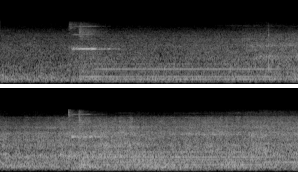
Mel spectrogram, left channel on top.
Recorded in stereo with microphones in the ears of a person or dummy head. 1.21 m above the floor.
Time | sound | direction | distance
0.7 | a microwave | 70° right (ahead or behind) | 0.9 m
